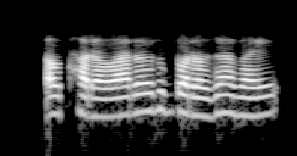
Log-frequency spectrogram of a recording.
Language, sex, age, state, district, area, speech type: Bodo, female, 45-60, Assam, Baksa, rural, conversation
